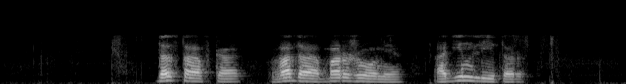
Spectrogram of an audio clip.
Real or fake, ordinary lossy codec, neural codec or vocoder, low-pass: real; AAC, 16 kbps; none; 7.2 kHz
